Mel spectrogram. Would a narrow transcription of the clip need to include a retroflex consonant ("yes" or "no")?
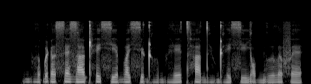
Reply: yes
